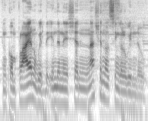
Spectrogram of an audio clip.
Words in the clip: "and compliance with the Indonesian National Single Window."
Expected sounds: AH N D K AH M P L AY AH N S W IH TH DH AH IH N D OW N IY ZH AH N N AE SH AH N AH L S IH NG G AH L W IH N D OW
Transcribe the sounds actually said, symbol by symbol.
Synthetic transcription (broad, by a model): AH N K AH M P L AY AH N W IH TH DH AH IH N D OW N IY SH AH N N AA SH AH N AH L S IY NG G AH L W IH N D OW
